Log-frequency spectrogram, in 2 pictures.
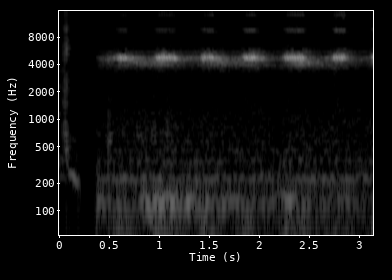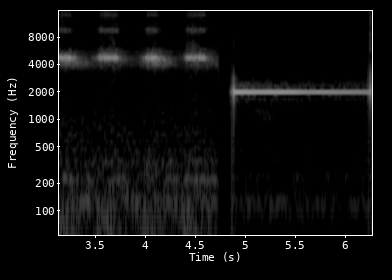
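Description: Crickets chirping, about ten evenly spaced chirps at roughly two a second, typical of an 'awkward silence' sound effect. They are followed near the end by a steady high-pitched test-pattern beep, the tone that goes with TV colour bars.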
